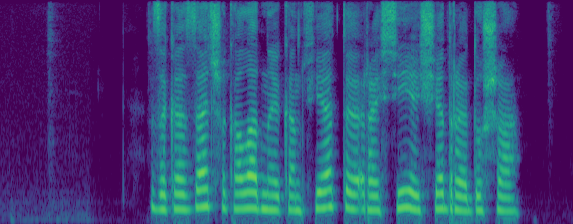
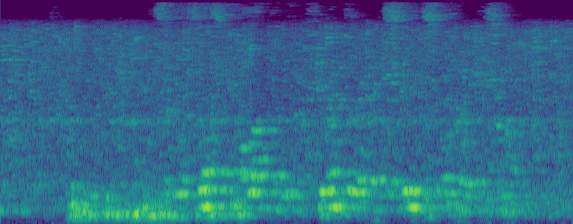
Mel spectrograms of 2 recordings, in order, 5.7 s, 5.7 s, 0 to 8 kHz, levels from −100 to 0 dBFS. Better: first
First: none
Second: noise reduction (classical method WPE with log-MMSE)

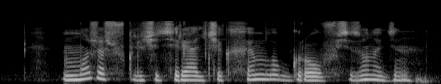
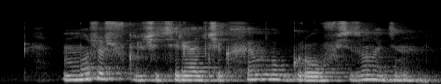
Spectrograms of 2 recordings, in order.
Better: first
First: none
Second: room echo; dies away in 0.8 s

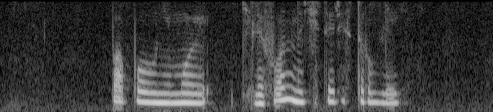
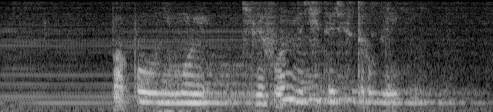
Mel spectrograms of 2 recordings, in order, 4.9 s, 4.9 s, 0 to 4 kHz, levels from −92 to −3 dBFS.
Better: first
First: none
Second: background sound (Bowed string instrument); 19 dB below the speech // room echo; dies away in 2.4 s

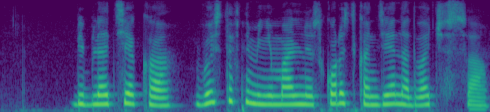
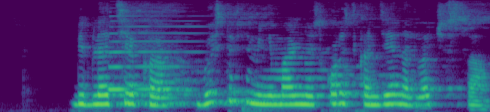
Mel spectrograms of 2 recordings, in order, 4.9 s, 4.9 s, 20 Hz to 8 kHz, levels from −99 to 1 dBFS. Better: first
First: none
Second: noise reduction (classical method WPE with log-MMSE)

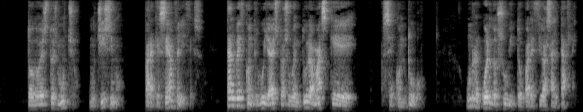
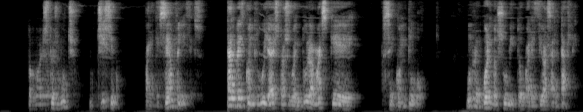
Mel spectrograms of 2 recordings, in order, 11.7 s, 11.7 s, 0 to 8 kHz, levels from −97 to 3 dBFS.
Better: first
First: none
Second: noise reduction (neural mask model DeepFilterNet 3)

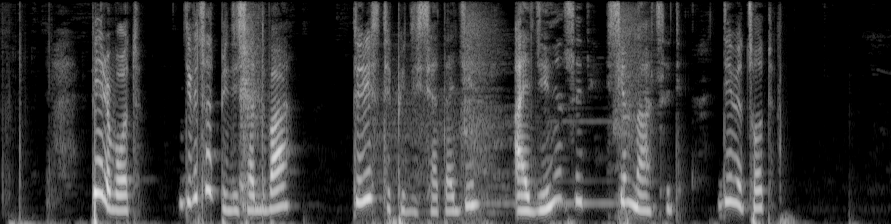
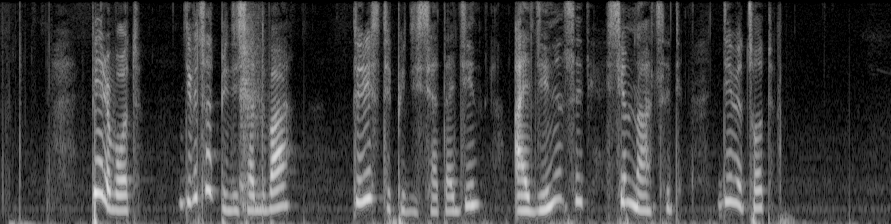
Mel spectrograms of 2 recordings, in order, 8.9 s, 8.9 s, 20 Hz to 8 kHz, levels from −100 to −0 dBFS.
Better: second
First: noise reduction (classical method log-MMSE)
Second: none

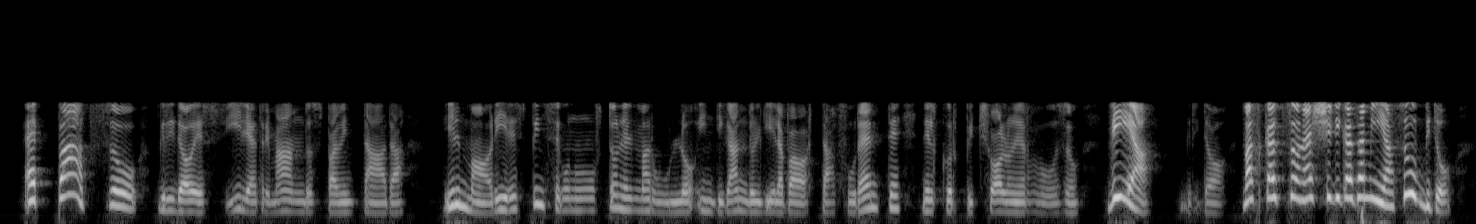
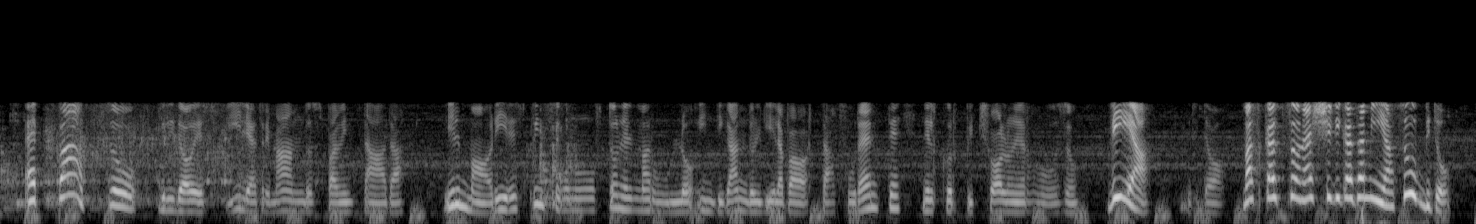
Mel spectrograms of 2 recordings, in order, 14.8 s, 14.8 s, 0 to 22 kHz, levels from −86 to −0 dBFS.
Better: first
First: none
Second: background sound (Breathing + Toilet flush); 19 dB below the speech

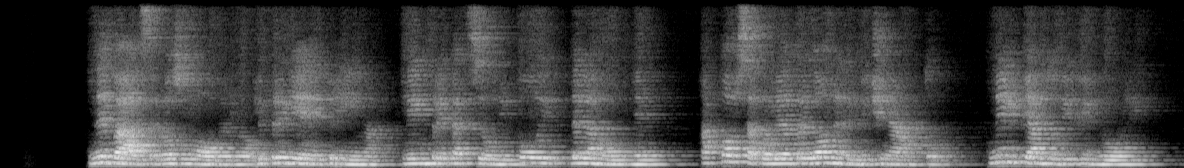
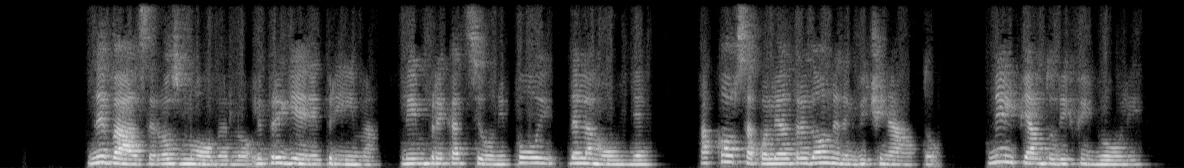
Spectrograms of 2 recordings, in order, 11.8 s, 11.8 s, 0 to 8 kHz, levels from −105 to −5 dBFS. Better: second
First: room echo; dies away in 0.7 s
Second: none

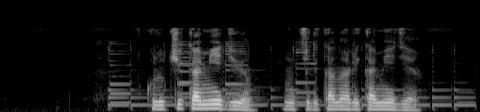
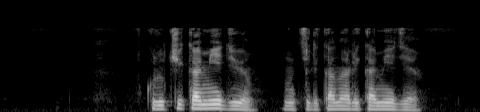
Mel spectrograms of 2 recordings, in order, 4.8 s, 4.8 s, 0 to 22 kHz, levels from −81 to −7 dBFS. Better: second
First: background sound (Electric guitar); 16 dB below the speech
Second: none

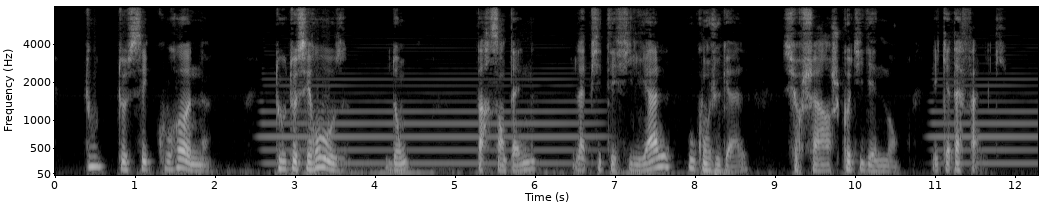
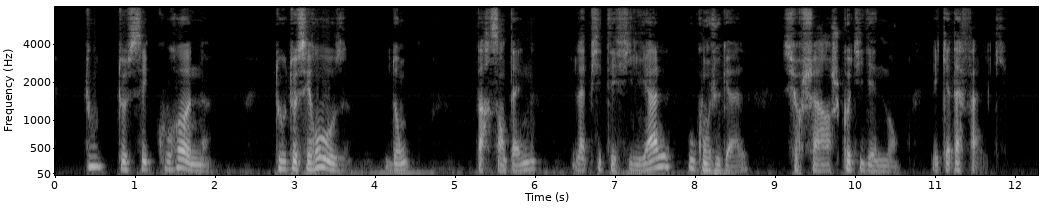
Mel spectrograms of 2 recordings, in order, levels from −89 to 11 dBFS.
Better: second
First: background sound (Wind instrument, woodwind instrument); 18 dB below the speech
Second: none

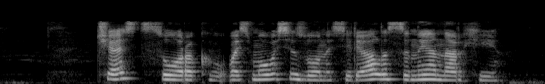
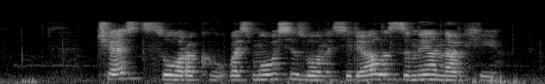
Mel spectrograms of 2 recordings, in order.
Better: first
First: none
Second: background sound (Wind / Boat, Water vehicle); 19 dB below the speech // room echo; dies away in 0.3 s

